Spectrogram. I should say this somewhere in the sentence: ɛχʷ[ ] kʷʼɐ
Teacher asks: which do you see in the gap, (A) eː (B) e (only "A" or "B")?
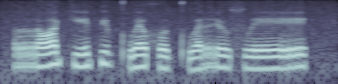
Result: B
